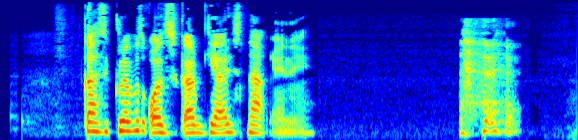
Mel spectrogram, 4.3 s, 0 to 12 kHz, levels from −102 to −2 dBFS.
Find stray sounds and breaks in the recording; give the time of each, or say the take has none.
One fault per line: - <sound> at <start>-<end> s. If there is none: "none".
- laugh at 3.4-3.9 s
